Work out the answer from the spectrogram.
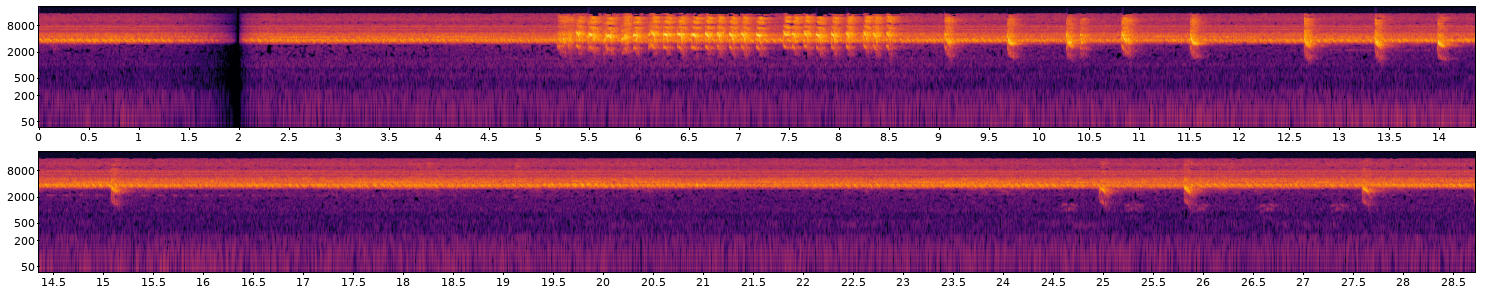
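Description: A steady high-pitched insect drone, like crickets, carries on throughout. About five seconds in, a bird gives a loud, rapid chattering trill for about three seconds, then a string of short downward-slurred chirps follows, spaced about half a second to a second apart, with a few more near the end.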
